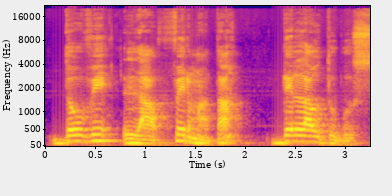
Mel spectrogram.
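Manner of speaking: slow, careful Italian for learners; very slow model reading. Shown as a demonstration. Teacher models the phrase slowly for students. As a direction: spell it out slowly for the class. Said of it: "এর Italian কী হবে?".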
